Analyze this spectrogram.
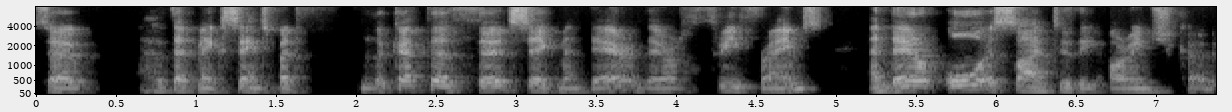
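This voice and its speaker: A man talks at a moderate pace with a medium pitch. It's a plain, everyday voice with ordinary pitch variation. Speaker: professor. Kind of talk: lecture.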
